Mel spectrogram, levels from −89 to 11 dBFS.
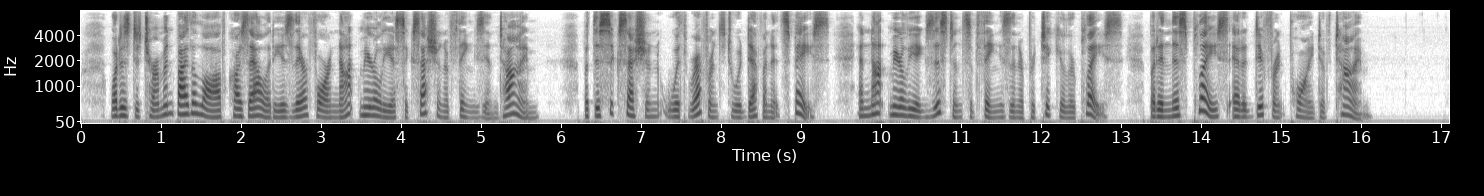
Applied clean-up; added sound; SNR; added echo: none; none; none; none.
